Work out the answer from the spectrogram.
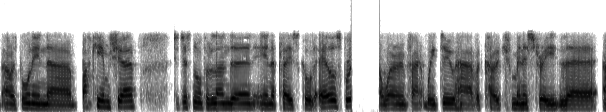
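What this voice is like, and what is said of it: British accent. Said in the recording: “I was born in the UK, as you could probably pick up from the accent.”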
